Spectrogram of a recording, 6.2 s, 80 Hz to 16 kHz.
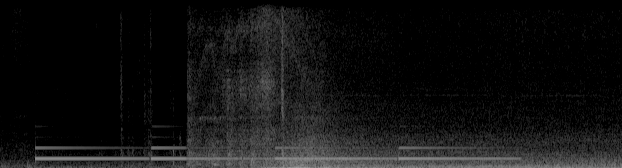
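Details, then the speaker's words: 2009-2020 Dodge Journey after camshaft position sensor replacement and battery reconnection: door chime, a short crank, then the engine catches cleanly and settles into a smooth, steady idle; runs healthy. "yeah listen to that baby purr"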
